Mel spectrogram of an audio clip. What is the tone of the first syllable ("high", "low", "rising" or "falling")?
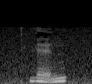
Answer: low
